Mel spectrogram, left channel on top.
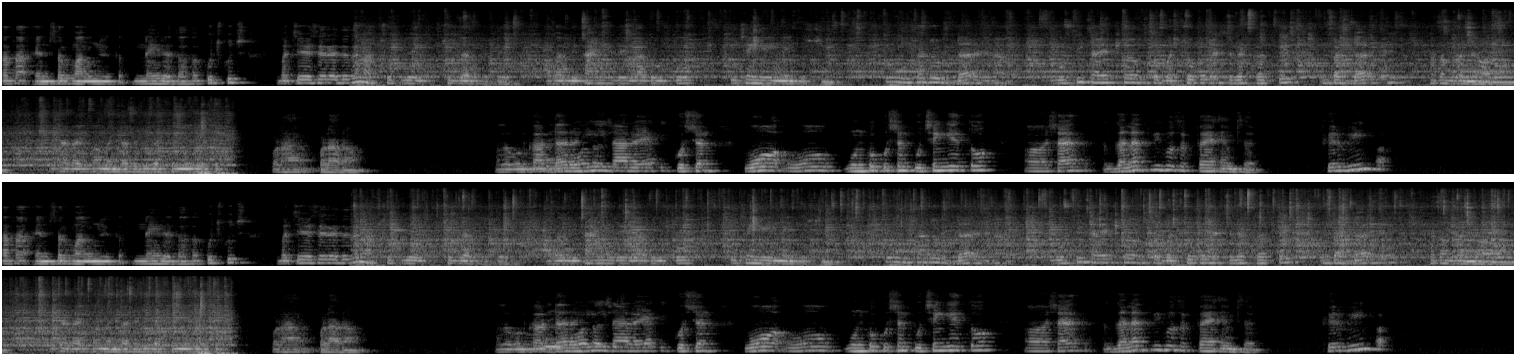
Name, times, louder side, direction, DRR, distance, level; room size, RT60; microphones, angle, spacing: voice 1, 0.0-7.0 7.3-8.4 8.8-10.1 10.5-15.2 15.6-17.3 17.8-18.7 20.1-25.0 25.3-27.7 28.3-28.9, left 1 dB, 15° left, 0.4 m, -32 dB
Rain, 3.5-17.4, right 2 dB, 65° right, 1.0 m, -35 dB
voice 2, 20.1-21.7 28.9-29.0, right 5 dB, 45° right, 1.0 m, -37 dB
4.6 x 2.9 x 3.7 m
head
